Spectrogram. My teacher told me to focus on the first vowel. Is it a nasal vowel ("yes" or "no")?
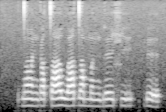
yes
